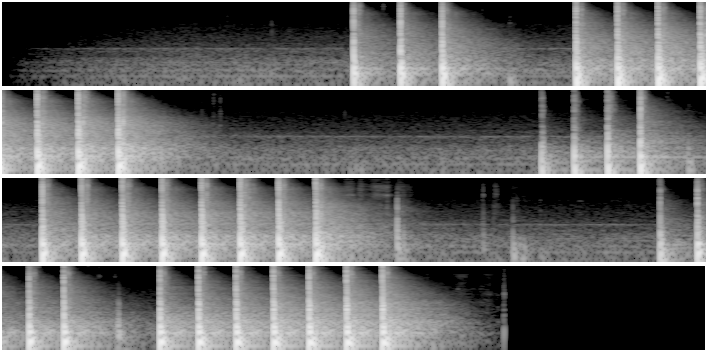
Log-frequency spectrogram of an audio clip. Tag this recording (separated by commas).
Tools, Hammer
